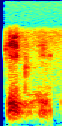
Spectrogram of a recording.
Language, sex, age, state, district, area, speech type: Hindi, male, 60+, Madhya Pradesh, Balaghat, rural, conversation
